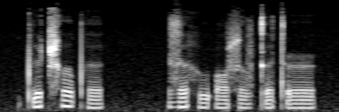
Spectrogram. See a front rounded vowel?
no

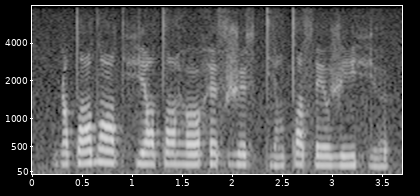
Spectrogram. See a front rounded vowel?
yes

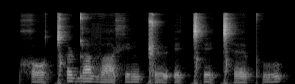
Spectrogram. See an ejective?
no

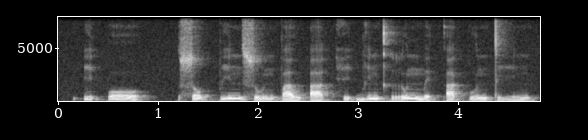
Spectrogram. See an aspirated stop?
yes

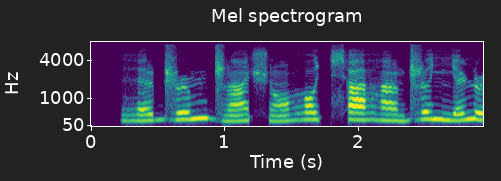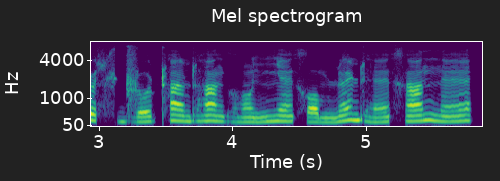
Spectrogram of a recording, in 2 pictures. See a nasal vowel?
yes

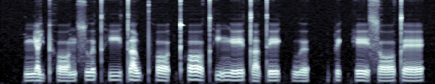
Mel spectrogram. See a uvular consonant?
no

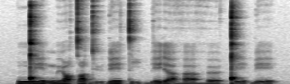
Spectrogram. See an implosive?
yes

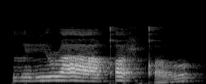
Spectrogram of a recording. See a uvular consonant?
yes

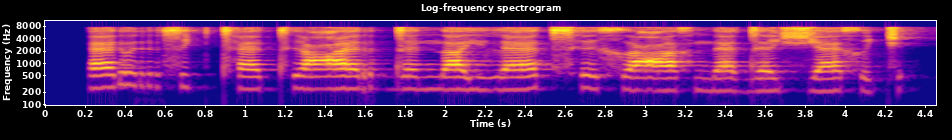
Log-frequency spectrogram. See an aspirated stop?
yes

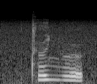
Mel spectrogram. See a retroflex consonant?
no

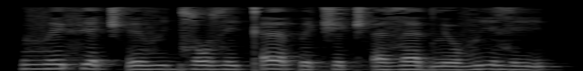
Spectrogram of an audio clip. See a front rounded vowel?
no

